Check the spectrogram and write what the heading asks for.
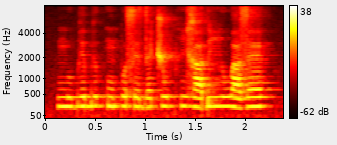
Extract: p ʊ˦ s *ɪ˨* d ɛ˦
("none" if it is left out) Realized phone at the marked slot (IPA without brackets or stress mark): ɪ˨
